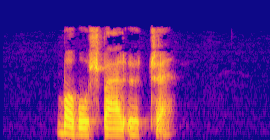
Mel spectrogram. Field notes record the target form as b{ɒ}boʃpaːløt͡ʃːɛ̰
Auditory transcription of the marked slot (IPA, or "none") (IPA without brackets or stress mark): ɒ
